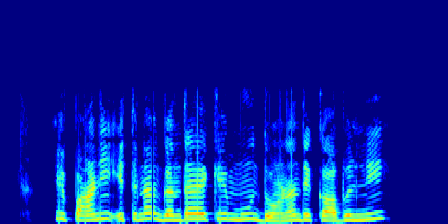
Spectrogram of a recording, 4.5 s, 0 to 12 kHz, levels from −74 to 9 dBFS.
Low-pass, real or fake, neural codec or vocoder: 7.2 kHz; real; none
